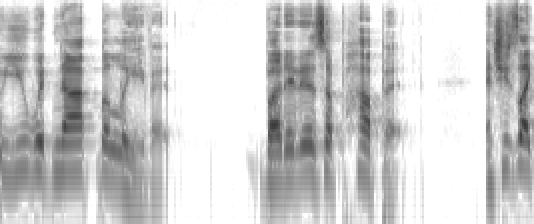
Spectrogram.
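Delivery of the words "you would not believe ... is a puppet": normal talking voice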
